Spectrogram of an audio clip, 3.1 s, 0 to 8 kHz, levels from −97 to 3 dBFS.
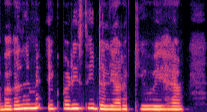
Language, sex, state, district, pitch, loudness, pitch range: Hindi, female, Jharkhand, Palamu, 250 Hz, -11 LUFS, 225-280 Hz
